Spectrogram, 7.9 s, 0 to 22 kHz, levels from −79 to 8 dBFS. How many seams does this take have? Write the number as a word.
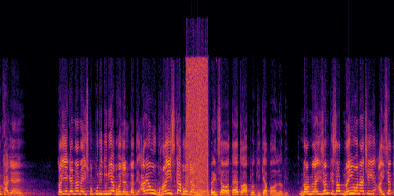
one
